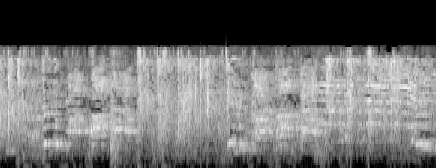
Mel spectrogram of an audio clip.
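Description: Wrestling crowd chanting together in a hall, with repeated held syllables and clapping.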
